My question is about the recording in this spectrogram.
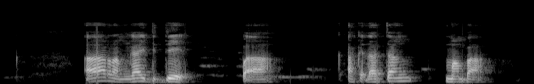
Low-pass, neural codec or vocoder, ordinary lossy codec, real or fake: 7.2 kHz; none; AAC, 32 kbps; real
